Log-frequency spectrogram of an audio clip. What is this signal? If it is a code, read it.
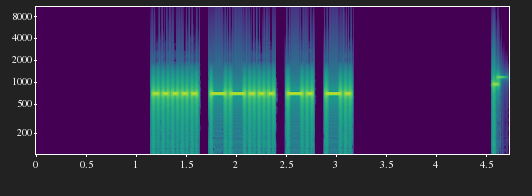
Morse code, heard as a keyed tone, about 25 wpm, 700 Hz. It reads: 57NN
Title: Common Cut Numbers - 4-Digit 25wpm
